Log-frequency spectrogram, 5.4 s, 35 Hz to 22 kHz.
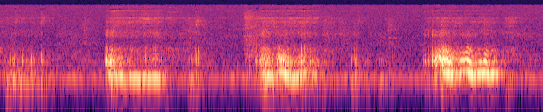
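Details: Snoring from an English bulldog puppy, 8.5 weeks old, during its first visit to the vet: three rough, rattling inhalations roughly every one and a half seconds, each a throaty grinding rasp, with quiet room hum between.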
